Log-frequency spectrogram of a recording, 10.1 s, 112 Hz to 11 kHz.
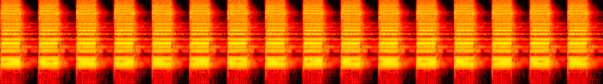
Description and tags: WW2 Siren
An attempt to emulate a German WW2 alarm.
alarm, car-alarm, claxon, german, loop, mono, request, siren, ww2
